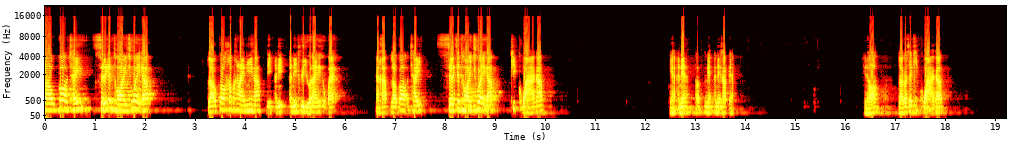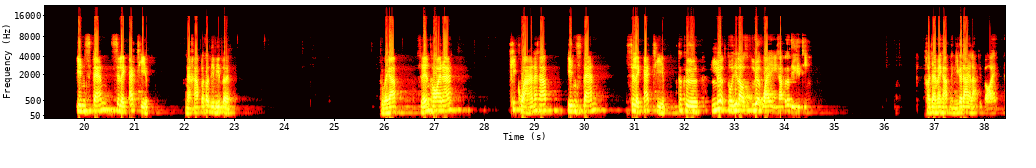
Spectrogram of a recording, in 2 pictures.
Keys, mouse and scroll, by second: 0.3 middle click, 0.5 middle click, 2.0 click, 2.4 middle click, 3.2 click, 3.5 click, 3.9-4.7 scroll down 2, 4.8-7.3 middle drag, 7.5 scroll up 1, 8.5 scroll up 1, 9.3 right click, 10.5 click, 10.7 click, 11.4 right click, 12.3 click, 12.6 middle click, 12.6-12.9 scroll down 1, 13.3 click, 13.8 middle click, 13.8-14.1 scroll down 1, 14.7-15.0 scroll up 2, 15.0-15.3 scroll down 2, 15.7 click, 16.5-16.8 scroll up 2, 17.0 scroll up 2, 17.4 click, 18.0 right click, 21.3 click, 21.9-22.9 scroll down 4, 23.5-24.9 scroll up 6, 25.6-25.9 scroll down 2, 25.9 scroll up 2, 26.6 click, 26.9-27.3 scroll up 2, 27.4 middle click, 27.7 scroll down 2, 28.1 scroll up 2, 28.5 right click, 33.2 click, 35.3 Delete, 35.8 middle click, 36.4 middle click, 37.2 Escape, 37.6 middle click, 37.8 Escape, 38.2 middle click.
